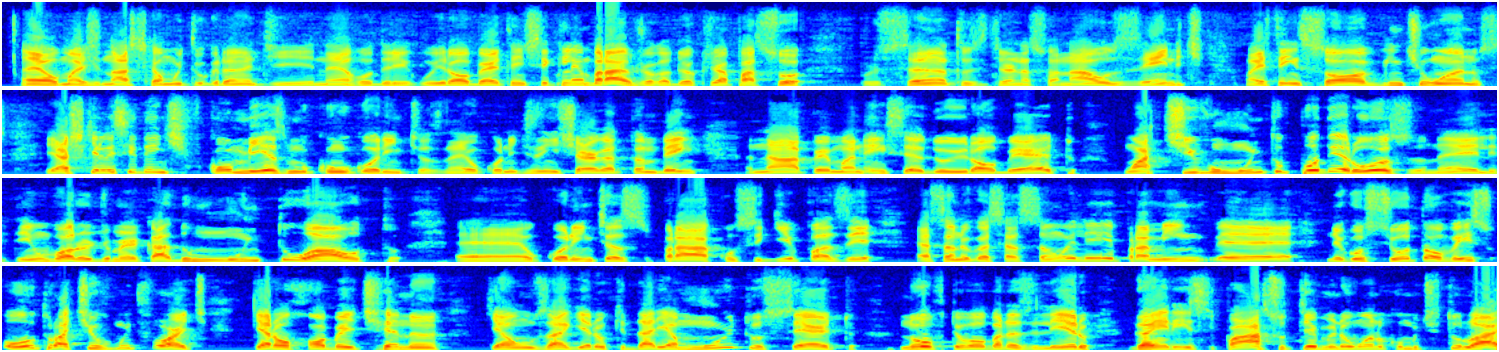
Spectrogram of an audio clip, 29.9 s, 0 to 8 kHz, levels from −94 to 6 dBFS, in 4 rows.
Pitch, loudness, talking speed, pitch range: 155 Hz, -20 LUFS, 210 wpm, 130-185 Hz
